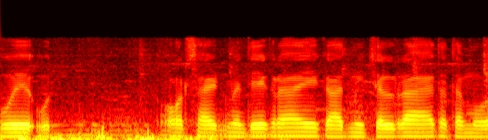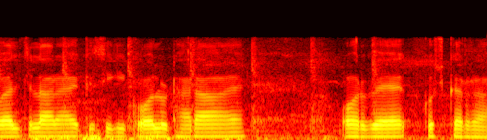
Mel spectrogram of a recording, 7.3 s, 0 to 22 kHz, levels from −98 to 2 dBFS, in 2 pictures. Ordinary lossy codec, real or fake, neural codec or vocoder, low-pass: none; real; none; 7.2 kHz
